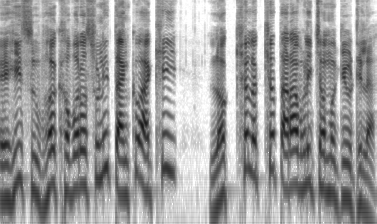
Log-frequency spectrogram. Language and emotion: Odia, happy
